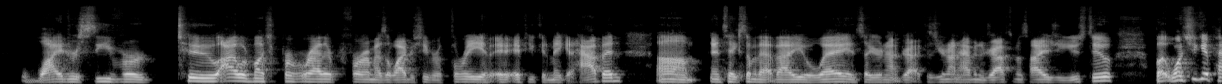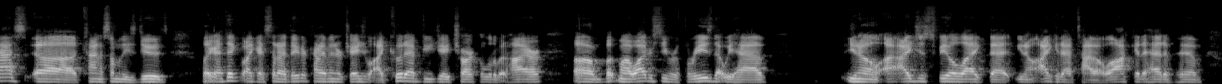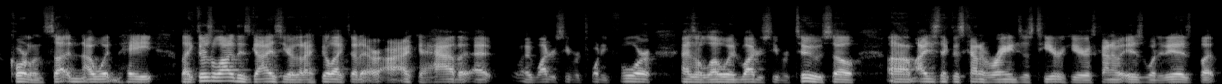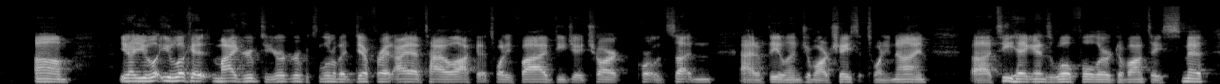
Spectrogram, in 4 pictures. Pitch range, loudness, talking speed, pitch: 115-135 Hz, -20 LUFS, 250 wpm, 120 Hz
